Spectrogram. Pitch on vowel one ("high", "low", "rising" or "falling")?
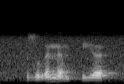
rising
